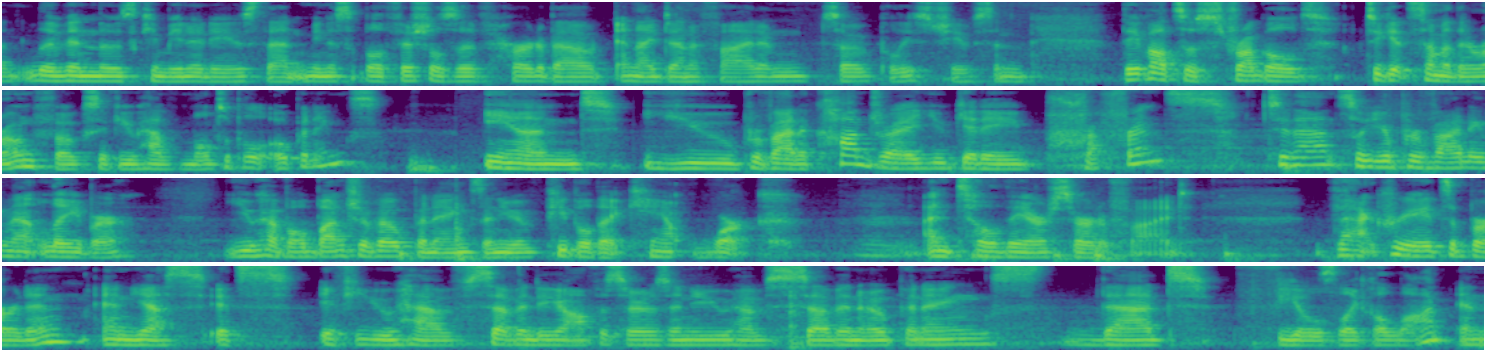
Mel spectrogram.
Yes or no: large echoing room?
no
